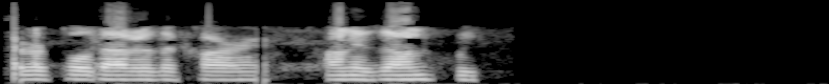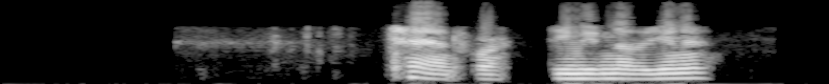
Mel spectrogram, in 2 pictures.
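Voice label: Sheriff East County, scanner audio trunk; ThompsonPeakScot; MCSO - EAST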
